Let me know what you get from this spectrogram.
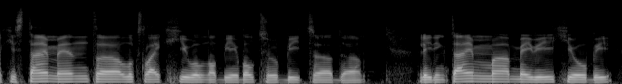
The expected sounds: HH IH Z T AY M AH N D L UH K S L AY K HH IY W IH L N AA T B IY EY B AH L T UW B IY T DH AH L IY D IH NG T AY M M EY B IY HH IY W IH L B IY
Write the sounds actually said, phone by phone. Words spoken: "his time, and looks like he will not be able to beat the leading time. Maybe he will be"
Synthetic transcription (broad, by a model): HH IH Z T AY M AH N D L UH K S L AY K HH IY W IH L N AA T B IY EY B AH L T UW B IY T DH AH L IY D IH NG T AY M M EY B IY HH IY W IH L B IY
